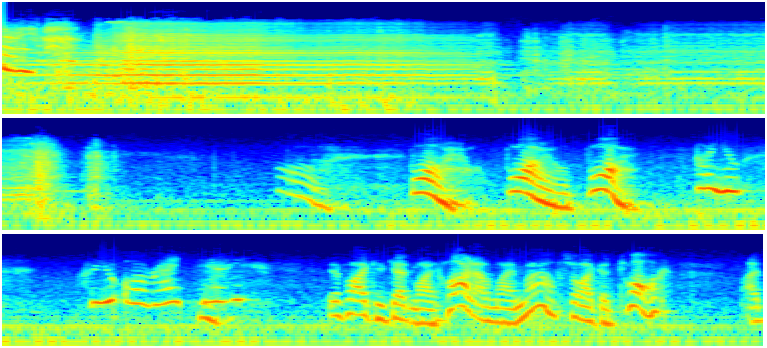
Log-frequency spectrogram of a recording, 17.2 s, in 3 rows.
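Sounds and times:
elevator car coming down a shaft, radio drama effect: 0.0 - 7.0
heavy thumps: 0.0 - 7.6
speech: 8.8 - 11.3, 12.5 - 17.1.

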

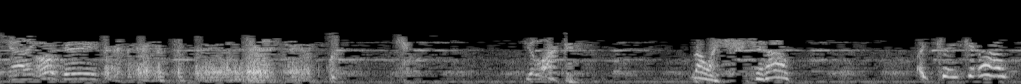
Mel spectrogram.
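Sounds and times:
speech: 0.1 - 2.9, 5.2 - 5.9, 6.9 - 8.0, 9.2 - 10.2
sliding door dragged along its track: 1.0 - 3.4.

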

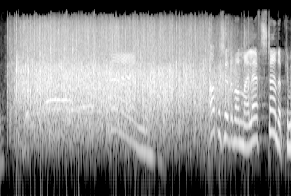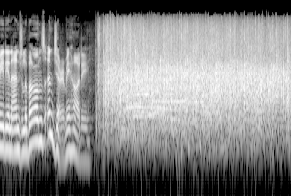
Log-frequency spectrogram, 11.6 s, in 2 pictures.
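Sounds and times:
studio audience applause welcoming panel show teams: 0.0 - 5.0, 7.8 - 11.6
speech: 4.2 - 7.8.

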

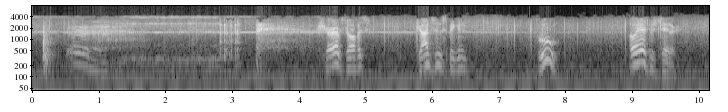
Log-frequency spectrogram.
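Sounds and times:
telephone ringing on a desk: 0.0 - 6.8
speech: 4.4 - 5.1, 5.8 - 6.6, 7.6 - 8.0, 9.0 - 9.8.

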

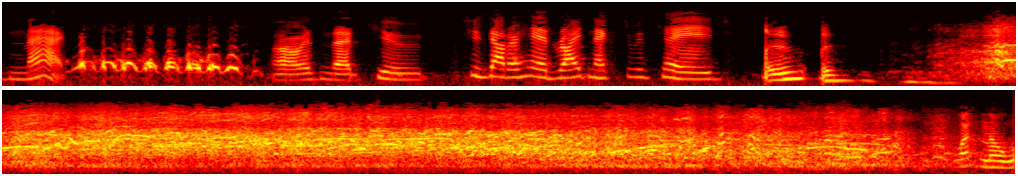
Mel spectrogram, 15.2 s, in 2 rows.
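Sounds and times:
speech: 0.1 - 0.6, 2.1 - 6.6, 7.4 - 8.3, 14.9 - 15.2
frog call like a wolf whistle: 0.5 - 1.9
laughter: 5.8 - 15.2.

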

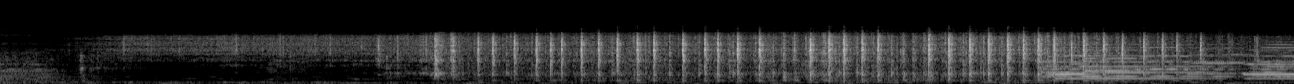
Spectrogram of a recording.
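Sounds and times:
typewriter typing played from phonograph record: 3.1 - 12.9.

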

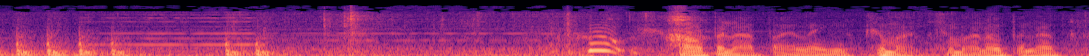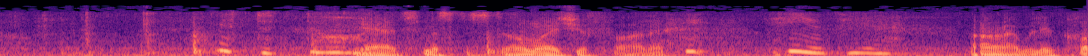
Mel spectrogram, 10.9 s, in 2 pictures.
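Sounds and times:
knocking on a back door: 0.0 - 1.5
speech: 3.0 - 5.5, 6.5 - 10.8.

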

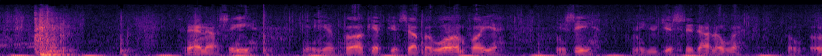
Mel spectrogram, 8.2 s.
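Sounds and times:
door being opened: 0.2 - 0.8
speech: 1.9 - 8.2.

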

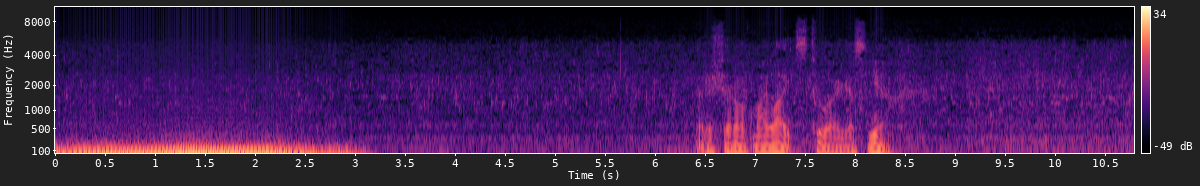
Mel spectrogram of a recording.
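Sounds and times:
rain: 0.0 - 4.1
speech: 6.6 - 8.6.

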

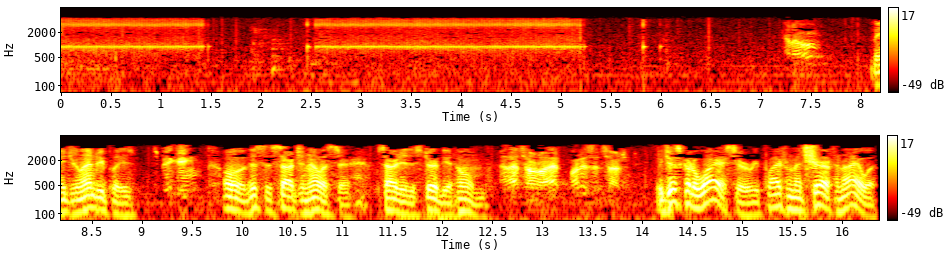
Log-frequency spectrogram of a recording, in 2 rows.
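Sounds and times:
telephone being dialed and ringing at a military police office: 2.5 - 5.3
speech: 8.2 - 9.0, 9.8 - 16.3.

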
